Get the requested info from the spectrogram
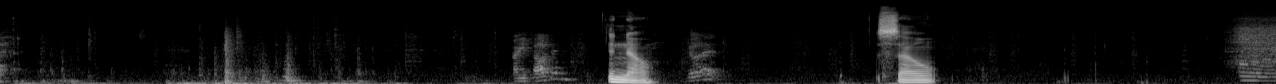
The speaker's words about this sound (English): Even with your mic muted, we could hear you blow your nose.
